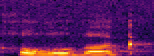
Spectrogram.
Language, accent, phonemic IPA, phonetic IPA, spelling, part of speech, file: Armenian, Eastern Armenian, /χoʁoˈvɑk/, [χoʁovɑ́k], խողովակ, noun, Hy-խողովակ.ogg
- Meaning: pipe, tube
